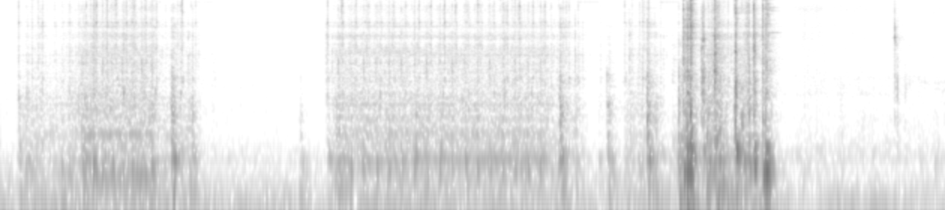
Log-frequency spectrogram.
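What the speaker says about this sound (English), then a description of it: "it's like you're sewing a straight line, but you're going over that point" A sewing machine stitches a straight seam in several rapid, rattling bursts of a few seconds each, separated by brief quiet pauses, heard up close and alone.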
